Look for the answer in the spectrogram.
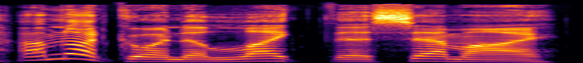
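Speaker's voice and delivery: high, loud, anxious voice; alarmed captive. A narrator's reading. Captive man to his alien captor, alarmed.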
